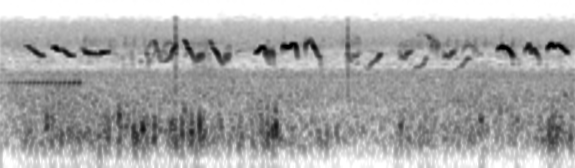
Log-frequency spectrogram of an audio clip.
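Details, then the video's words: Yellow wagtail, Motacilla flava superciliaris, giving a busy run of high, slurred, whistled chirps, each note quickly bending up or down, overlapping from several birds, with a brief steady tone at the start and a low rustling background. "Cutrettola, Yellow Wagtail (Motacilla flava superciliaris)"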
